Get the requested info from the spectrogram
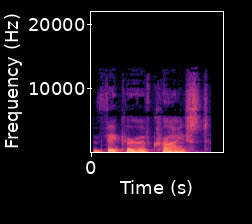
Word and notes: vicar of christ: American English

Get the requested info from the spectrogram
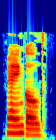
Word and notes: mangled: British English

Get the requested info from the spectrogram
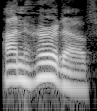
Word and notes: unheard of: American English

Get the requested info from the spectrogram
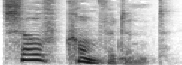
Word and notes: self-confident: British English

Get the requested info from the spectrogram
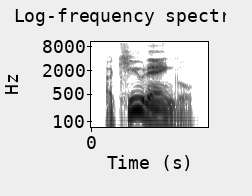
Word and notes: acute angle: American English

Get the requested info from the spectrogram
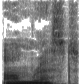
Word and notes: armrest: British English

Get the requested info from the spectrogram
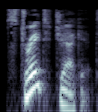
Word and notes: strait-jacket: British English

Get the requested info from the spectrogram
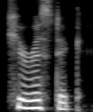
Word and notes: heuristic: American English

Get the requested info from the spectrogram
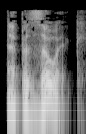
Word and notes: epizoic: British English

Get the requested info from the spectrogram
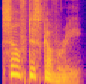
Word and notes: self-discovery: British English

